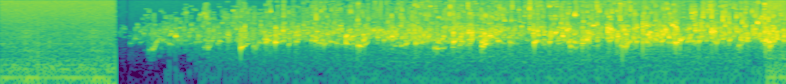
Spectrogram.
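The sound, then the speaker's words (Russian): Water trickles and burbles steadily, with a bright splashing texture that swells slightly over several seconds, heard alone after a brief low hum at the start. “Струящиеся воды.”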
